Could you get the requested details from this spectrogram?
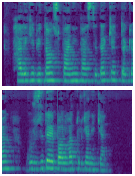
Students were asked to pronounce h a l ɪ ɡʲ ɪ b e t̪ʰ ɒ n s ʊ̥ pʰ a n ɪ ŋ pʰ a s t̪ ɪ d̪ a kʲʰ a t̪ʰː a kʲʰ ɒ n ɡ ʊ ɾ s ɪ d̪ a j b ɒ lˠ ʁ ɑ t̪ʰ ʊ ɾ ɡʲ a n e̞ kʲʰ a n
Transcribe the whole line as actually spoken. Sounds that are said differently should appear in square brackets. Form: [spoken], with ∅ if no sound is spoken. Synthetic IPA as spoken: h a l ɪ ɡʲ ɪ b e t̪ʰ ɒ n s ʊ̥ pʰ a n ɪ ŋ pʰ a s t̪ ɪ d̪ a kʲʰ a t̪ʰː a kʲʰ ɒ n ɡ ʊ ɾ [z] ɪ d̪ a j b ɒ lˠ ʁ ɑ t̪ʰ ʊ ɾ ɡʲ a n e̞ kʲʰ a n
